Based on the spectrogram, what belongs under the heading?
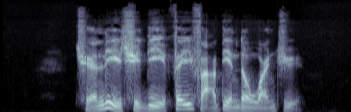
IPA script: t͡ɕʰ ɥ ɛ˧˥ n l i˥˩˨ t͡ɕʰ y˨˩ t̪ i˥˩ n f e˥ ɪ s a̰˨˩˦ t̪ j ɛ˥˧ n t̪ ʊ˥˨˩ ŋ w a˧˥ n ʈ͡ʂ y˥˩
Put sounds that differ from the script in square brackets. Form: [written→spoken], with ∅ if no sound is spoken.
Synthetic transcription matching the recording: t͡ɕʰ ɥ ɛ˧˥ n l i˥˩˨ t͡ɕʰ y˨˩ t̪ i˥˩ [n→∅] f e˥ ɪ [s→f] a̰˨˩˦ t̪ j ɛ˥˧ n t̪ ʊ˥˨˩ ŋ w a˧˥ n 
